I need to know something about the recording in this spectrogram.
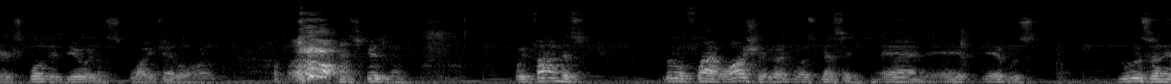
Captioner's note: cough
